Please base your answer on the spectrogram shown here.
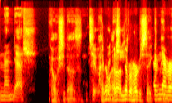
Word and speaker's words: Mendes: Menddees is Brazilena, so it's pronounced Menesh, not Spanish. Obligado. I'm going to come find you. And we're gonna have a conversation. Camila doesn't pronounce her last name. Mendesh.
